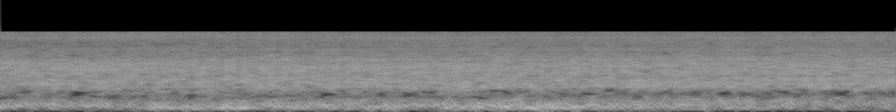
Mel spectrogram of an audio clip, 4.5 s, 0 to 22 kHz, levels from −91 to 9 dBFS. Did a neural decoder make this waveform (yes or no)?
yes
